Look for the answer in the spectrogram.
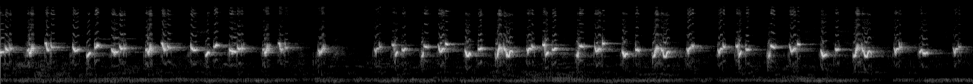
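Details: Female yellow-vented bulbul calling the male while in breeding condition: lively chattering bubbly phrases of quick whistled notes, briefly pausing midway, then resuming just as fast, over a faint low hum.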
